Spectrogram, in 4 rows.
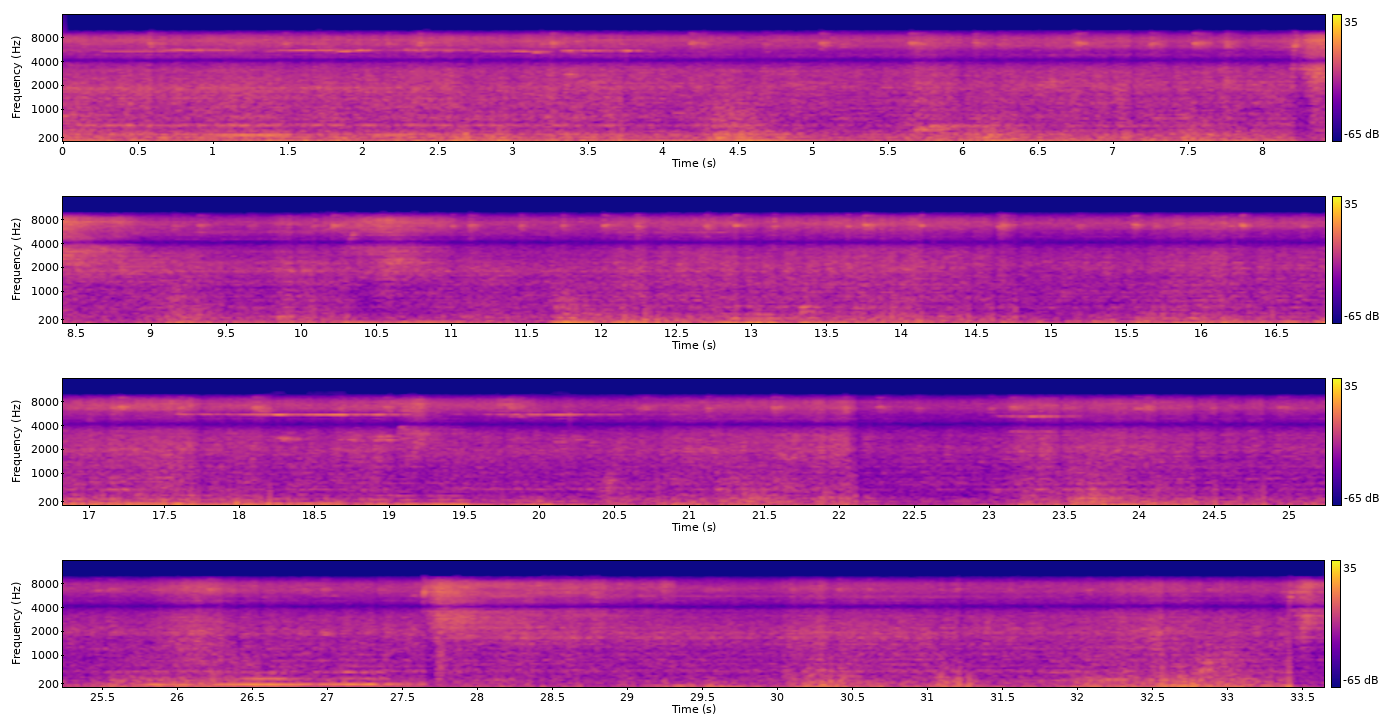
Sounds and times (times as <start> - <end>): Hiss: 0.0 - 33.6.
